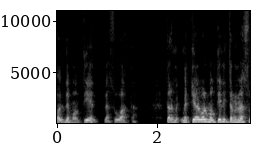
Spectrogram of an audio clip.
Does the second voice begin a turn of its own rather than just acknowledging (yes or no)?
no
